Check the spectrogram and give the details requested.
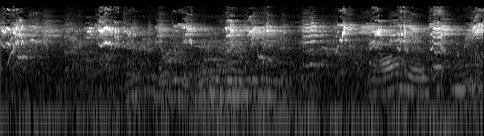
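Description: A blue-streaked lory gives harsh, grating screeches and squawks in bursts about every second or two, with a constant hiss and faint speech in the background.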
